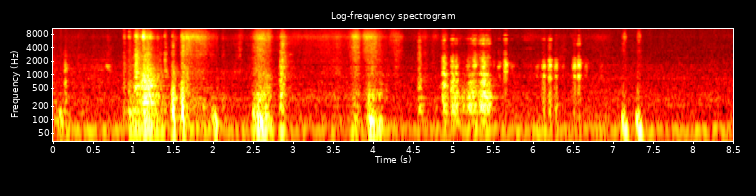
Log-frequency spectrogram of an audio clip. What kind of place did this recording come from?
kitchen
